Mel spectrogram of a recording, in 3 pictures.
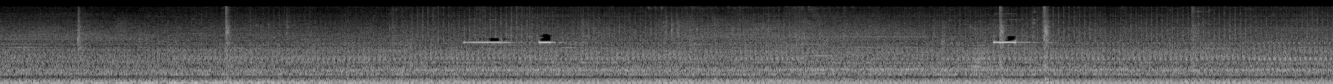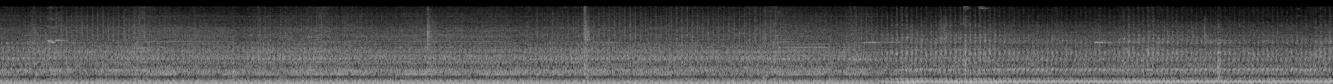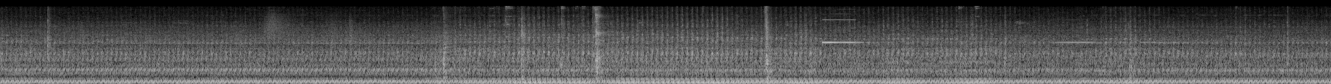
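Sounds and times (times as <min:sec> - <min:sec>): short beeps: 0:04.6 - 0:05.8, 0:09.9 - 0:10.4, 0:34.8 - 0:35.4, 0:37.2 - 0:37.6.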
